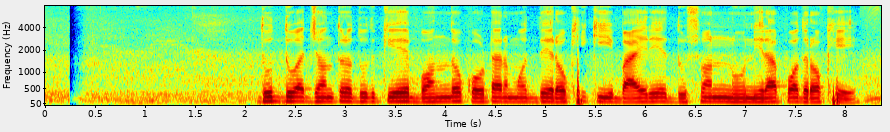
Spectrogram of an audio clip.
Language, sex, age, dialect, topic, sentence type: Bengali, male, 31-35, Western, agriculture, statement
